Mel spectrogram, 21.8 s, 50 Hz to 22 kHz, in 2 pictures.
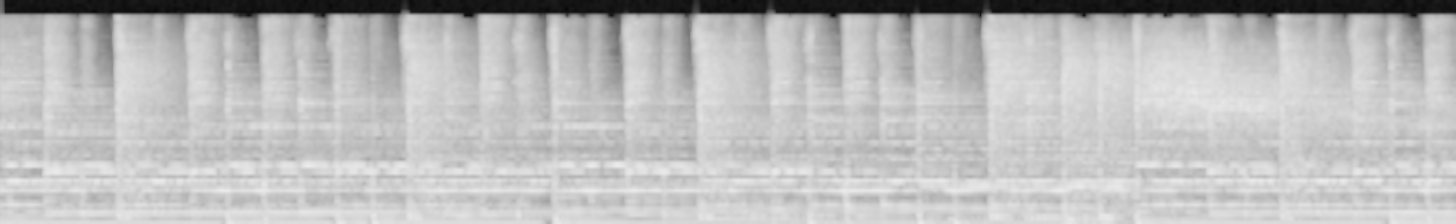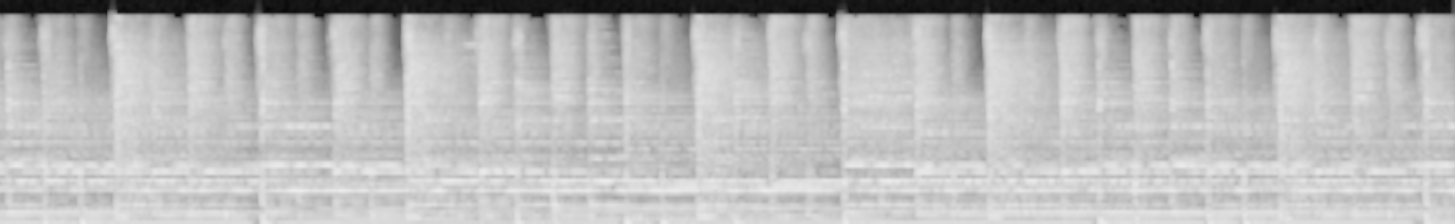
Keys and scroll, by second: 1.1-3.2 typing, 5.4-6.1 typing, 10.0 ctrl+d, 11.2 Up, 11.4 Up, 12.8 ctrl+j, 13.3 ctrl+[, 15.3-17.7 typing, 18.1 Left, 18.4 Left, 18.5 Left, 18.7 Left, 19.5 Return.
